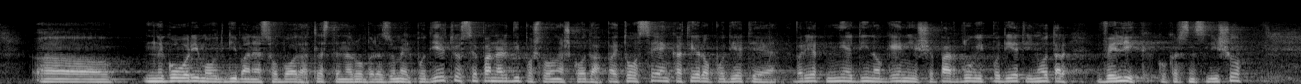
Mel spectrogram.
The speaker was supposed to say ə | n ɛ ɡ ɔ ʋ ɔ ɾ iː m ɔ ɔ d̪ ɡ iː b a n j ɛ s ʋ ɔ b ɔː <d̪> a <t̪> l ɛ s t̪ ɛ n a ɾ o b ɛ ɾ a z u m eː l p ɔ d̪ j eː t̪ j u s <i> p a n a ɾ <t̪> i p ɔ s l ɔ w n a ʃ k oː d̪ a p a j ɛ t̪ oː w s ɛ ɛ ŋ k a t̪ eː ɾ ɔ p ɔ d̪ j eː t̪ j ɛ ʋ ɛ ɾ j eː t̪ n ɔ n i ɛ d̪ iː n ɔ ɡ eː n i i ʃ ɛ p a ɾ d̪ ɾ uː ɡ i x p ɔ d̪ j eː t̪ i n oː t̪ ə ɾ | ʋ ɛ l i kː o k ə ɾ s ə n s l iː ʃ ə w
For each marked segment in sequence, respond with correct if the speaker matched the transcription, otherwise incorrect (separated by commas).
correct, correct, incorrect, incorrect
